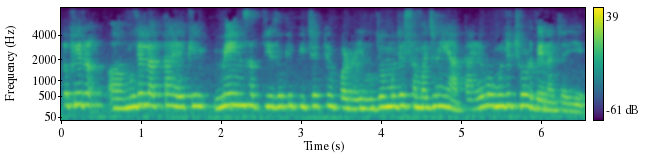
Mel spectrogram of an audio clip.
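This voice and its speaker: There is noticeable background noise as a woman speaks with a high pitch and ordinary pitch variation. She keeps a moderate pace with hardly any pauses. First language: Marathi (speaking Hindi). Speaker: spiritual seeker asking question. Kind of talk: satsang Q&A. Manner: halting.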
